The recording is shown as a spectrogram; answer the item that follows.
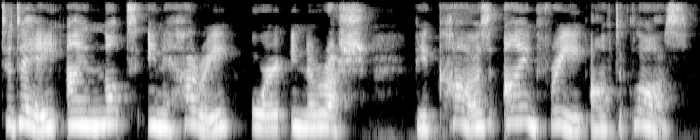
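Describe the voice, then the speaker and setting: A woman teaching English, reading model sentences for learners in a slow, deliberate, evenly paced way. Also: on the high side, highs cut off.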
